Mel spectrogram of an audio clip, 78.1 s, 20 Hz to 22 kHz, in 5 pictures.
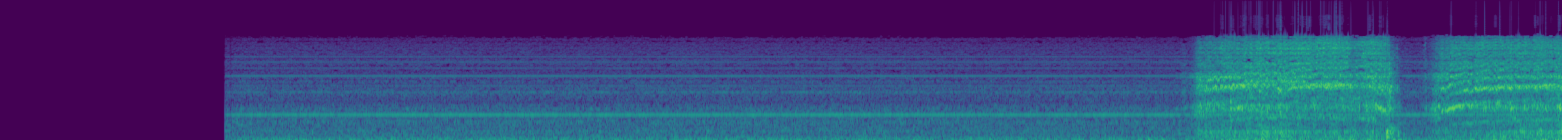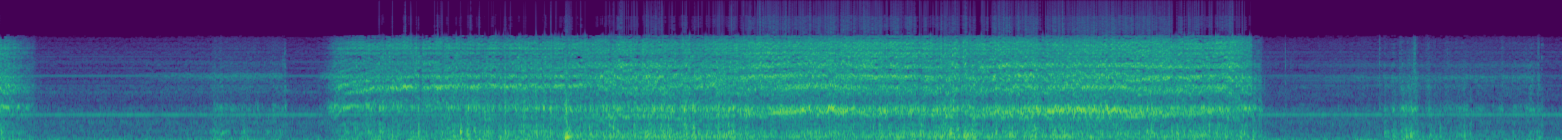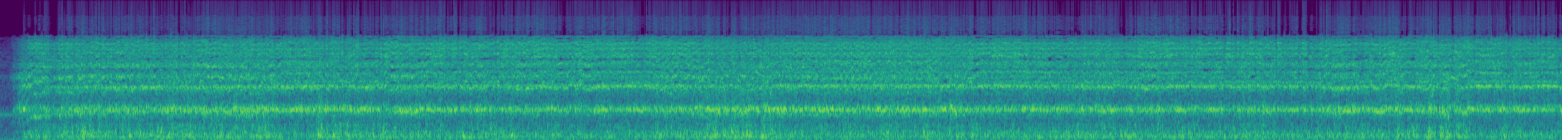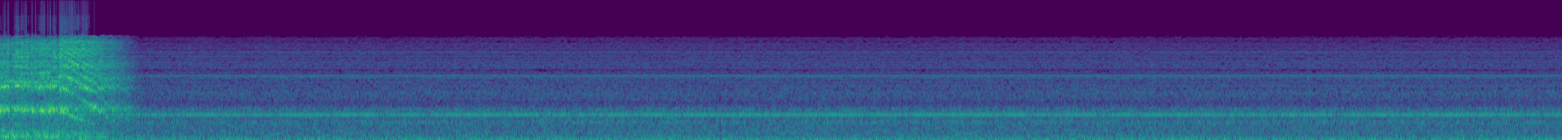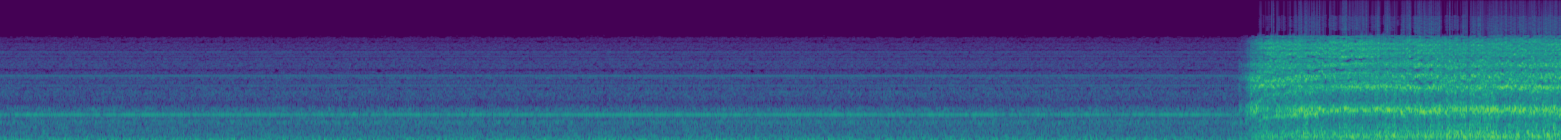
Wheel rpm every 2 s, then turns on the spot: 0, 0, 0, 0, 0, 0, 110, 100, 0, 50, 160, 180, 200, 200, 40, 30, 210, 230, 230, 220, 220, 230, 230, 210, 10, 0, 0, 0, 0, 0, 0, 0, 0, 0, 0, 0, 0, 60, 220.
28-30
